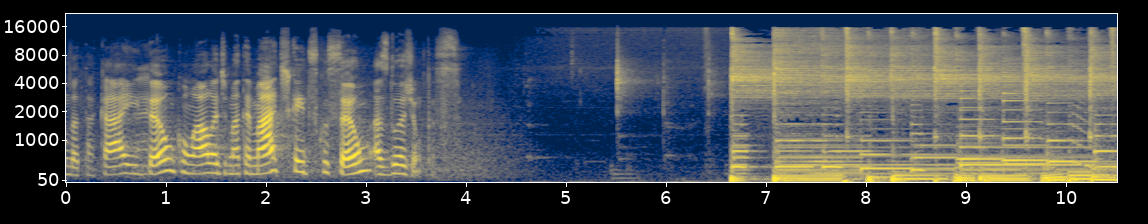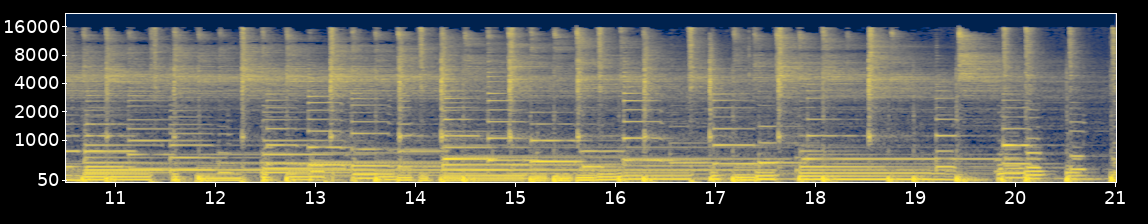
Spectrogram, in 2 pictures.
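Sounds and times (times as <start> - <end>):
drum kit: 6.4 - 21.0
electric bass: 6.7 - 21.0
keyboard: 6.7 - 21.0.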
